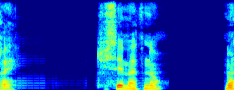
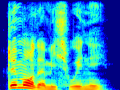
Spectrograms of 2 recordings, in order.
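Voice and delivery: ordinary delivery, nothing marked

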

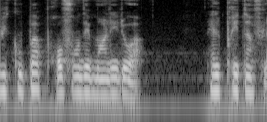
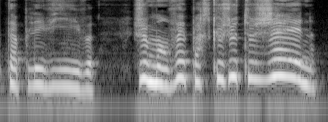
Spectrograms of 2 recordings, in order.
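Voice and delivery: a woman pleading in a high, loud, sorrowful voice; Madeleine pleading; 6 semitones higher, 6 dB louder than usual. Acted. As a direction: lift the voice and plead with her husband. Madeleine's lines in the novel. (femme qui supplie son mari, voix haute et forte)

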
